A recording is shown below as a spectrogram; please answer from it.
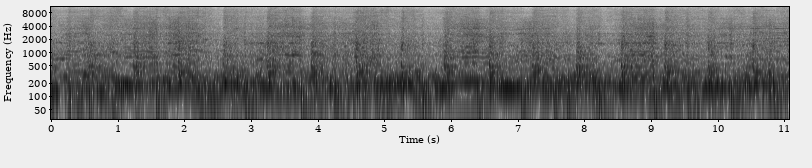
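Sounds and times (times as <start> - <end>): rock band playing heavy metal: 0.0 - 11.0
steady drum beat: 0.0 - 11.0.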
